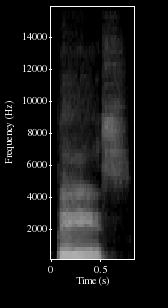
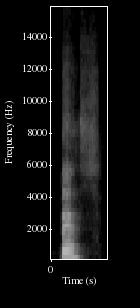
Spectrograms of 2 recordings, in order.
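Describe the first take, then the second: First: PEZ slow and low, with a long E; slow, sustained "Pez" for the listener; drawn-out demonstration. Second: Said in the usual way. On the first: Shown as a demonstration. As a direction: stretch the vowel in "Pez". Word stretched for listening practice.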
